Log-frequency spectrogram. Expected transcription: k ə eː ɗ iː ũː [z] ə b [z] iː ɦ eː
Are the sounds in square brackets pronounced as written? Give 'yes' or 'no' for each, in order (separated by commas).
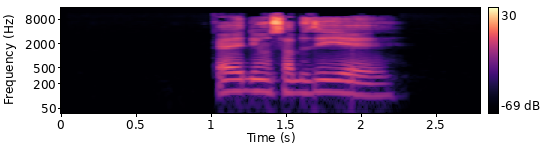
no, yes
